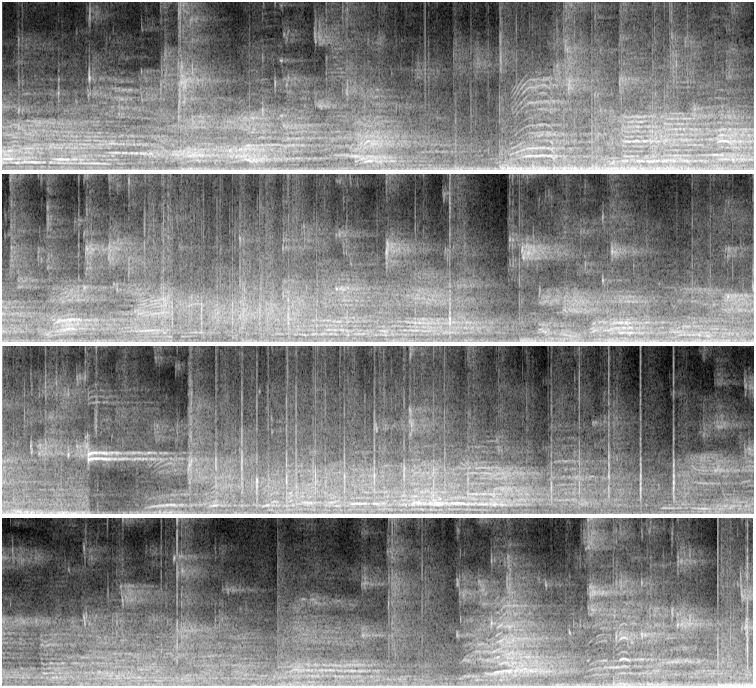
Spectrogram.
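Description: Voices shouting and calling in a large, echoing gym, with a basketball bouncing on the hardwood court. About sixteen seconds in there is a sudden loud knock with a brief high tone.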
